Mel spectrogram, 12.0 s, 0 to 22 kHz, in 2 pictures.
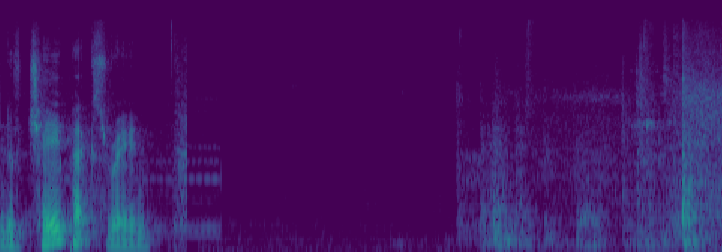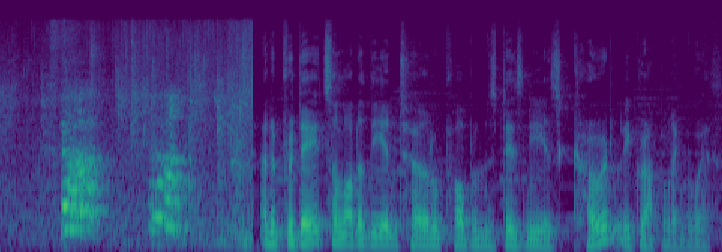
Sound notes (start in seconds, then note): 6.5 screams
